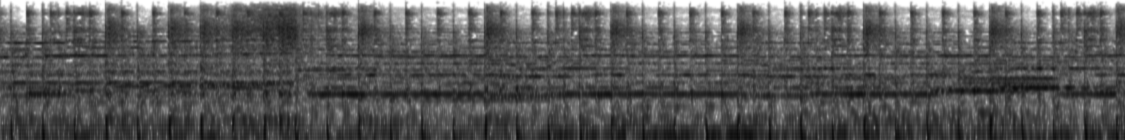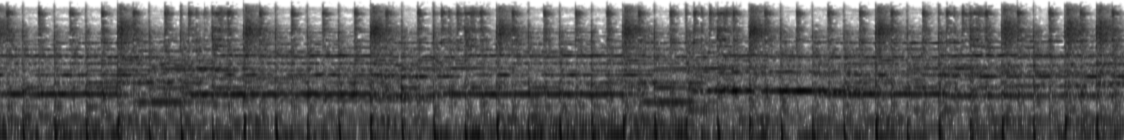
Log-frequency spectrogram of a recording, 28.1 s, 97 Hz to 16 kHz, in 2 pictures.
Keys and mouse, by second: 0.6 ctrl+s, 0.7 middle click, 0.9 click, 1.1 middle click, 1.4 click, 1.9 ctrl+s, 2.4-2.8 drag, 2.8 middle click, 3.4-5.9 middle drag, 6.1-7.1 drag, 7.7 click, 8.2 ctrl+s, 8.4 drag, 8.6-9.0 ], 9.6 middle click, 9.8-11.1 drag, 11.1-11.7 middle drag, 11.3 click, 11.9-12.7 middle drag, 13.5 ctrl+s, 13.7 middle drag, 14.1 middle drag, 15.2-16.1 middle drag, 16.6-17.5 middle drag, 17.2 ctrl+s, 17.7 middle click, 18.2-18.6 [, 19.0-19.9 middle drag, 19.6 click, 19.9-20.7 middle drag, 20.7 ctrl+s, 20.8 middle drag, 21.3-22.3 middle drag, 22.4 middle drag, 22.7 ctrl+s, 22.8-23.2 middle drag, 23.2-23.6 middle drag, 24.4 ctrl+s, 24.5 drag, 24.8 ctrl+s, 26.0 x, 26.3-27.8 drag, 27.8 middle click.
